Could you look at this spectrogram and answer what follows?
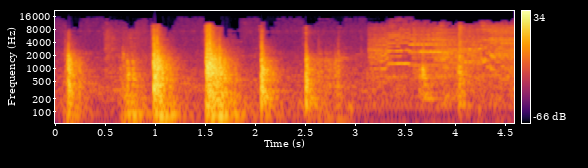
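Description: A door is handled in a home: a series of sharp wooden thumps and bangs, about six close, loud knocks or slams in quick succession, followed by a fainter rustling clatter.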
